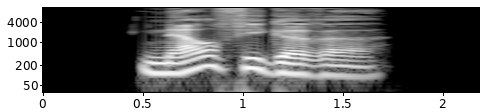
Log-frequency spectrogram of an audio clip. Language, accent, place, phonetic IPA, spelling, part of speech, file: German, Germany, Berlin, [ˈnɛʁfɪɡəʁə], nervigere, adjective, De-nervigere.ogg
- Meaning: inflection of nervig: 1. strong/mixed nominative/accusative feminine singular comparative degree 2. strong nominative/accusative plural comparative degree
